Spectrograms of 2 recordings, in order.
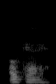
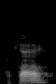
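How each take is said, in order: First: Very soft, falling "okay"; small reply. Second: OKAY as a gentle checking question. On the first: Tearful boy agreeing with his dad, small and soft. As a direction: answer "okay" quietly, letting it drop. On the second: Father checking his son is listening, questioning "okay". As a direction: lift "okay" lightly, seeking agreement. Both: A narrator's reading.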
